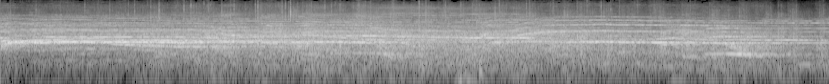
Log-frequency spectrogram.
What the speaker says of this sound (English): This is a wild crowd tonight.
